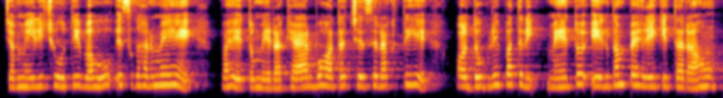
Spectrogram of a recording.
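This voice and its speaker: A woman's voice: high-pitched, fairly even intonation, moderate pace, hardly any pauses, bright, forceful tone. A woman voicing a kind elderly mother-in-law who talks in a fond, reassuring way.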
